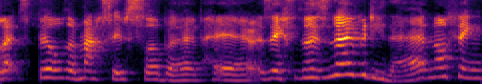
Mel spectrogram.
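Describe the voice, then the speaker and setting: A woman with a high pitch talks at a moderate pace. Her pitch swings very widely against a quiet background. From northern England. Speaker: storyteller and environmental consultant. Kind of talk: casual interview chat. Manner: conversational, with hesitations and repeats.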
